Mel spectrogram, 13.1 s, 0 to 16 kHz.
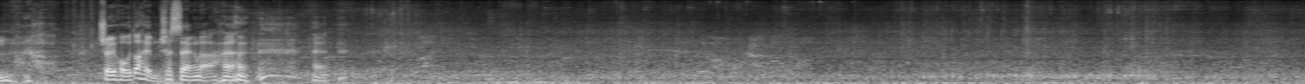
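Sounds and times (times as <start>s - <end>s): faint voices of passers-by: 0.0s - 13.0s
low city rumble: 0.0s - 13.0s.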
